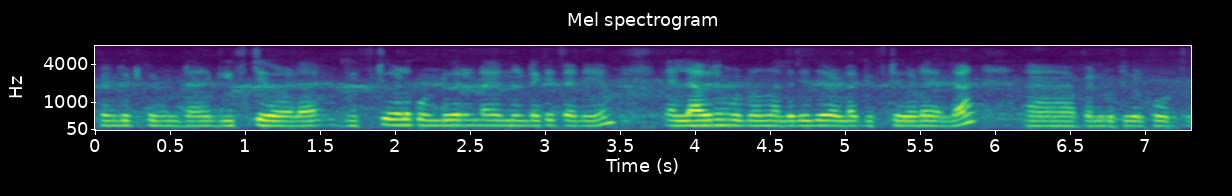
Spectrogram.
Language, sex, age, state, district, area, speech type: Malayalam, female, 30-45, Kerala, Idukki, rural, spontaneous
